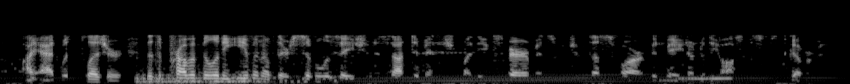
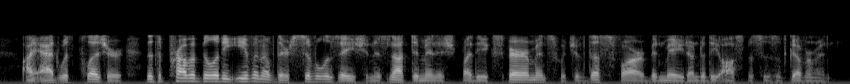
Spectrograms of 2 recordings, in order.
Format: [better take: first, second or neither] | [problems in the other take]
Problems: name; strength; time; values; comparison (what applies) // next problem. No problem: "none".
second | noise reduction (classical method spectral subtraction)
